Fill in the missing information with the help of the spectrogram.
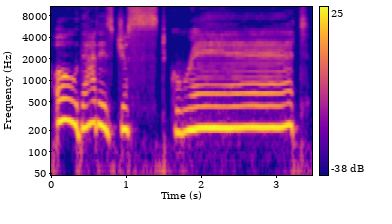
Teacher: they say it with a flat, low voice, they mean it is terrible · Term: Sarcasm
